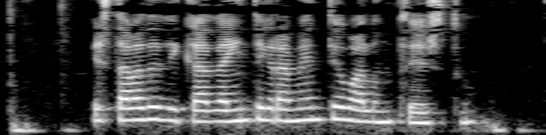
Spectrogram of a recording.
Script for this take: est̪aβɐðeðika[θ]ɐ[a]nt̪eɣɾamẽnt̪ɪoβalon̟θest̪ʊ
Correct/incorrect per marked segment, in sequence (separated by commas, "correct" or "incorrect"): incorrect, incorrect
